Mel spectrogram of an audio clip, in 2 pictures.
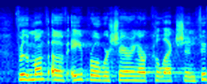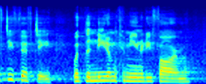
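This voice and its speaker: A woman talks at a fairly quick pace with lively intonation and medium pitch. Noticeable background noise sits behind her. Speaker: minister or worship leader. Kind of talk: church service address. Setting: church sanctuary with congregation. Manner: animated.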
